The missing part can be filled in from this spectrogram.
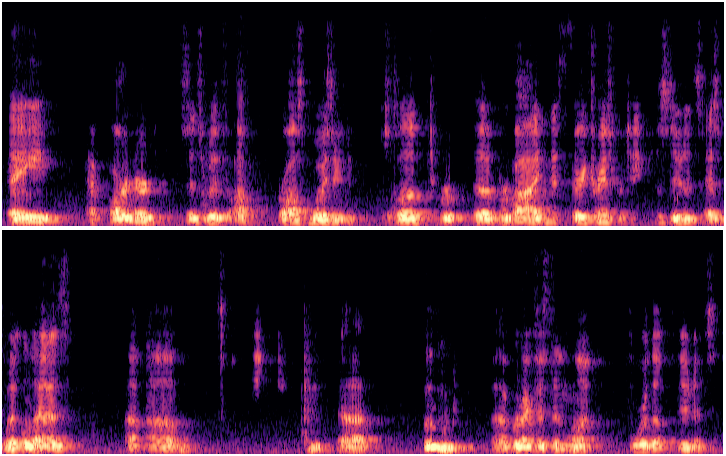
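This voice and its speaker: A man reporting to a school board over a video call, his voice echoing on the line, speaking haltingly with frequent restarts. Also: fairly low pitch. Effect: echo on the video call line. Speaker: school district staff member reporting to a board. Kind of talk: online board meeting report. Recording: echoey, distant, dull video call audio.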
